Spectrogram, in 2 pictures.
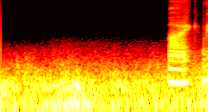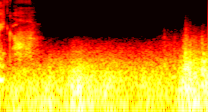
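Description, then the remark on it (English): A deep, continuous rumble of rolling thunder fills the background from start to finish, steady and fairly low, while a soft whispering voice speaks briefly over it. “Let my words flow through you as the thunder rolls in.”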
